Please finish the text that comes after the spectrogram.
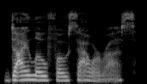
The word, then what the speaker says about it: Dilophosaurus: Now, moving on to the name, Dilophosaurus is pronounced Dilophosaurus, and it means two crested lizard.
